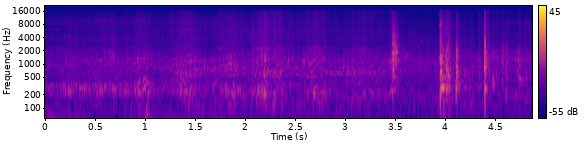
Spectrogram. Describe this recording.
skateboarders attempting tricks - take 05
grinding, skateboard-trucks, wheels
